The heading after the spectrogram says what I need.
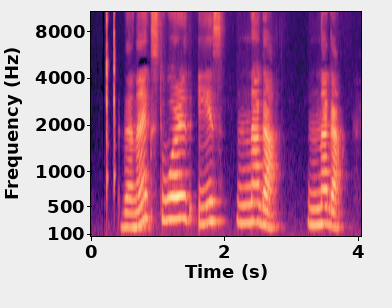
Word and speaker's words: нога: Нога. The unstressed O is pronounced as a.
